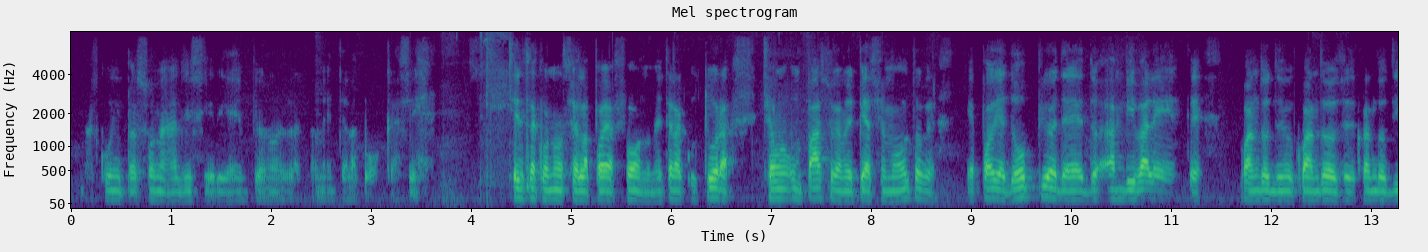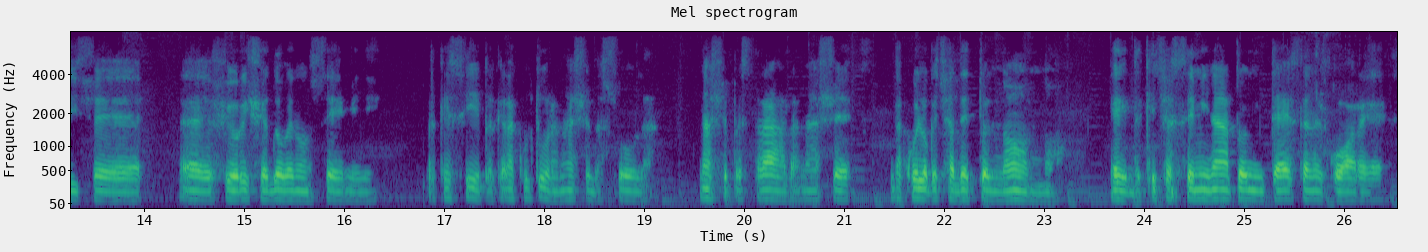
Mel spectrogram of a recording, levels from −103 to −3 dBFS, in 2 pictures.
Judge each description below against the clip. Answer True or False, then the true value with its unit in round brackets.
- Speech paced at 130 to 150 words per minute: False (160 wpm)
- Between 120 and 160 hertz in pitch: False (100 Hz)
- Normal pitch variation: False (1.9 semitones)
